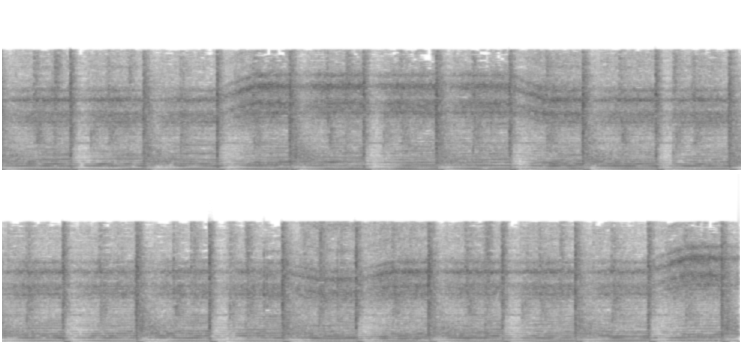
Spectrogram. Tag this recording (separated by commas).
Music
